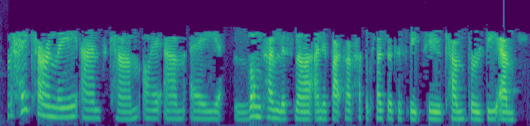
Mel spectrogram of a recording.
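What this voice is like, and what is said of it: Cute British accent. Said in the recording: “the cutest little British accent I've ever heard”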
